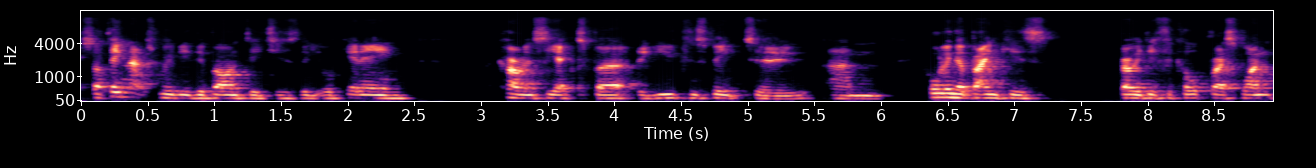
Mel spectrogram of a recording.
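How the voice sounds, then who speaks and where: With a British accent, a man at medium pitch speaks fairly quickly in a flat monotone. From UK. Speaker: currency exchange specialist. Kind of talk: interview.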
